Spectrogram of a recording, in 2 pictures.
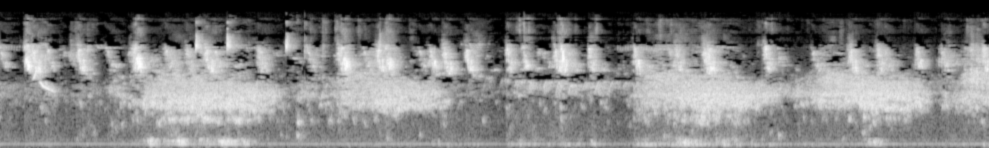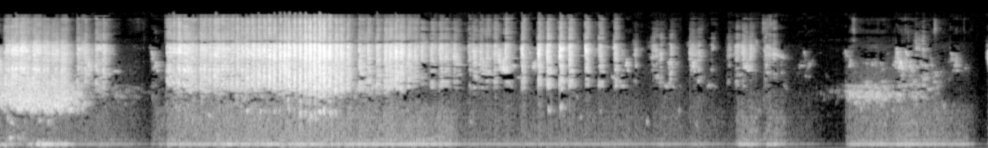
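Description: Small birds chirping rapidly and repeatedly, with recurring patches of rustling noise, the loudest a few-second burst a little past the middle.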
